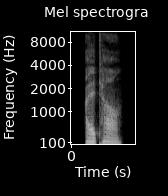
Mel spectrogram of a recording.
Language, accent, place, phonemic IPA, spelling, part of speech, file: German, Germany, Berlin, /alˈtaː(ɐ̯)/, Altar, noun, De-Altar.ogg
- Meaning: altar (table or similar structure used for religious rites)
